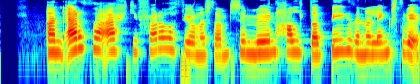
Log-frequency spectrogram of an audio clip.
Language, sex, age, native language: Icelandic, female, 20-29, Icelandic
